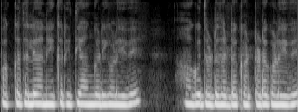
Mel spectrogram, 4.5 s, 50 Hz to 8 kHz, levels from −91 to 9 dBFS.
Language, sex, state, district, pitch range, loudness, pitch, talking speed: Kannada, female, Karnataka, Bidar, 195-210 Hz, -11 LUFS, 195 Hz, 135 wpm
